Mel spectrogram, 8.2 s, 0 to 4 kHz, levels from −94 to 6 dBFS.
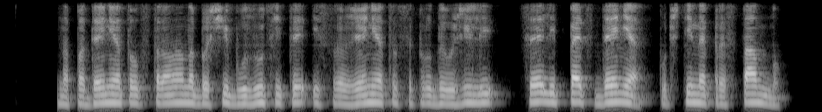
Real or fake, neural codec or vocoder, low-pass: real; none; 3.6 kHz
